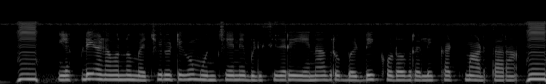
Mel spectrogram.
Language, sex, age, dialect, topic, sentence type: Kannada, female, 31-35, Central, banking, question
